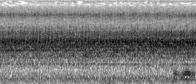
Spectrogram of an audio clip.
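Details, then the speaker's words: Suzuki Carry Futura pickup at idle: uneven, lumpy idle with a faltering beat and shaking engine; one cylinder not firing. "tapi mesinnya seperti ini kondisinya bergetar seperti itu ya kita coba cek dulu di bagian mesinnya nah ini kita coba ini mesinnya ginjal seperti ini"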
